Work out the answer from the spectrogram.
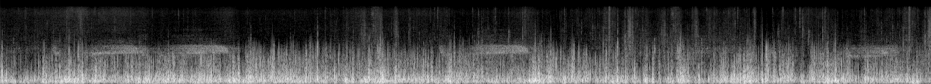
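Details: Black grouse in the heart of the Swiss Alps give a steady, low bubbling murmur throughout, with a brief higher tonal note about every four seconds.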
